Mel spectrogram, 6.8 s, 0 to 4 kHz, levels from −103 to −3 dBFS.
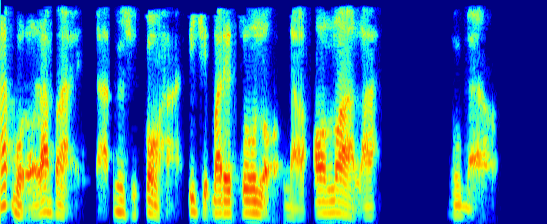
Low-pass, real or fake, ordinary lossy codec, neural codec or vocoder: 3.6 kHz; fake; MP3, 32 kbps; codec, 32 kHz, 1.9 kbps, SNAC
